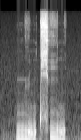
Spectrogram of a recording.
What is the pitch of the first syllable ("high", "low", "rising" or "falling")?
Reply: low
